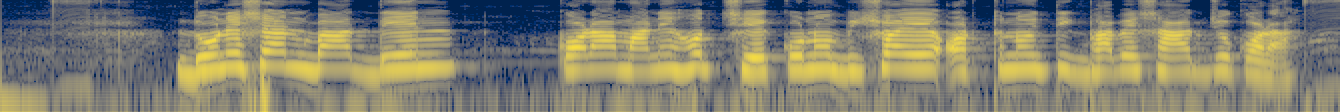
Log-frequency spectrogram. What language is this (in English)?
Bangla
